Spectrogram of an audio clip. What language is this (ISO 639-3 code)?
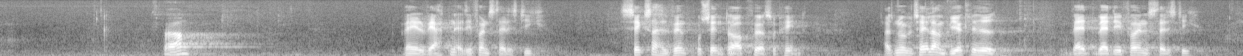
dan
